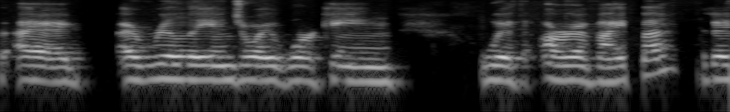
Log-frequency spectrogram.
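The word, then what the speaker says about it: Aravaipa: it wrong, but the Aravipa special event application. Julie, can you correct my pronunciation? You're so close. Aravipa. Aravipa. You're basically there.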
